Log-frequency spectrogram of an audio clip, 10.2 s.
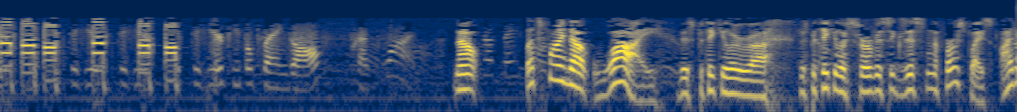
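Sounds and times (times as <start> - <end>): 
telephone keypad tones: 0.0 - 1.8
speech: 1.2 - 10.1.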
